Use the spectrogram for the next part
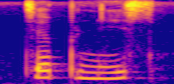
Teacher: In a word Japan, the stress is on the second syllable, then plus suffix is, the word become Japanese. The primary stress is on knees, while the secondary stress is on jet, the first syllable. So the stress is moved to the suffixes.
